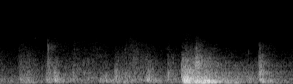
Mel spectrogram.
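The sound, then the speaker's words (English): A door is opened and shut: a few light knocks and rattles of the handle, then a heavier, muffled thud as it closes, with a faint click after. “Here, I'll get the door.”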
